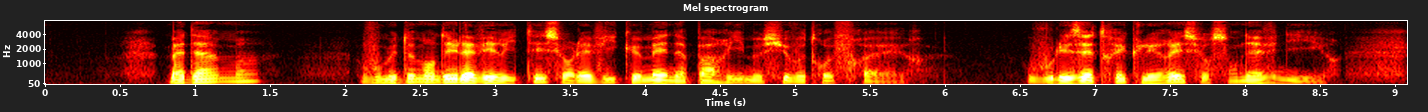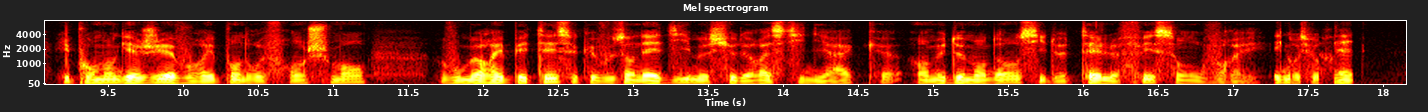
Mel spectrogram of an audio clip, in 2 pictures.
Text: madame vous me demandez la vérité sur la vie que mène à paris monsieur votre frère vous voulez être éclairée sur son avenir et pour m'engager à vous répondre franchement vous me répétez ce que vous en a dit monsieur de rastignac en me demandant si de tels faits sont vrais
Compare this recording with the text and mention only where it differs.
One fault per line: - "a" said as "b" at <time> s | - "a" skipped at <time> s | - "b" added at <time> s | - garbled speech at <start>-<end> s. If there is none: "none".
- garbled speech at 17.3-17.8 s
